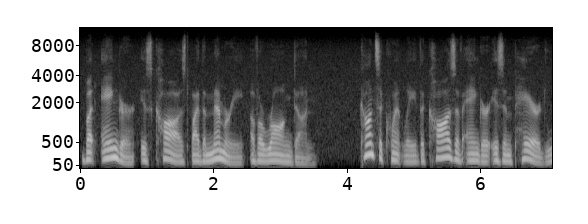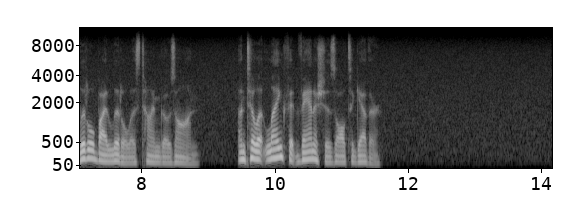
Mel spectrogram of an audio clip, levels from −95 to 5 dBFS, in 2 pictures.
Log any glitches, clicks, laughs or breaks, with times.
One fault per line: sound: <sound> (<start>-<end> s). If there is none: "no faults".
no faults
